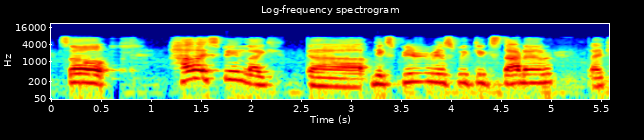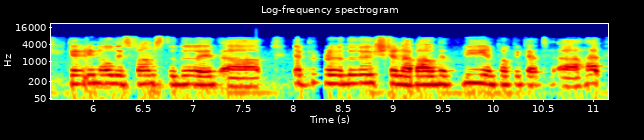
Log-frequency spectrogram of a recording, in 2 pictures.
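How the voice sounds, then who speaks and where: A man from El Salvador, interviewing a guest and often pausing to search for words. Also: fairly high pitch, mellow. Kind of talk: interview questions. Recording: slightly dull lo-fi recording.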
